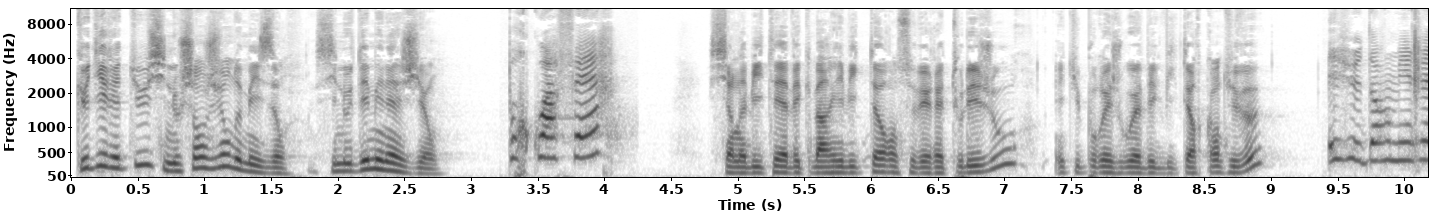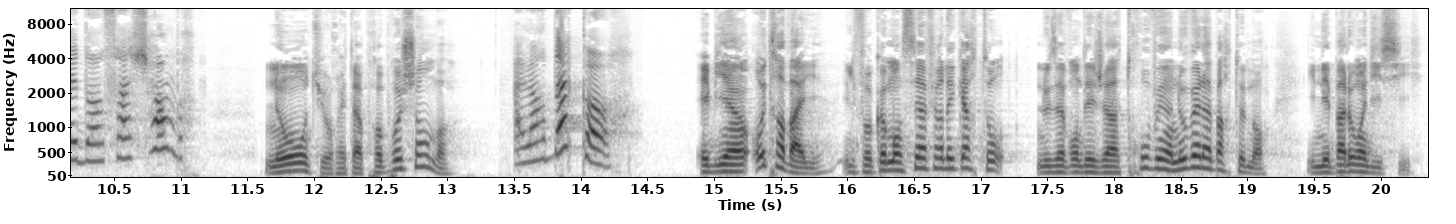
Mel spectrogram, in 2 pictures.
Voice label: dialogue, French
